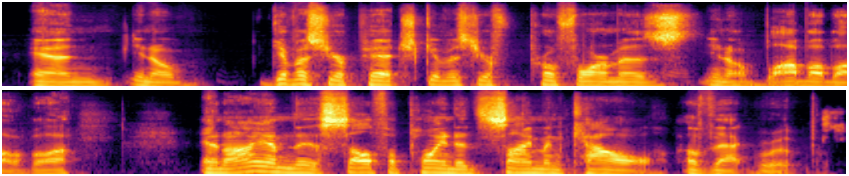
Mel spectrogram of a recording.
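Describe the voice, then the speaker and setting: On a very clean recording with a silent background, a man with an unremarkable speaking voice talks at medium pitch and moderate speed, his pitch varying in an ordinary way. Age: 60s. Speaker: podcast host and business owner. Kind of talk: casual interview chat.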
